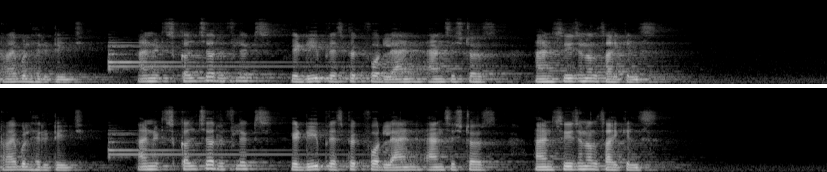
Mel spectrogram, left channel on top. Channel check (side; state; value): both; normal; correlation 0.74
